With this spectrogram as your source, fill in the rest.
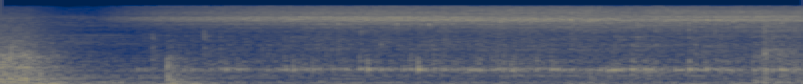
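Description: Water running steadily from a home radiator being drained indoors, a continuous hiss and trickle with a faint tone, plus a couple of light knocks near the start.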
